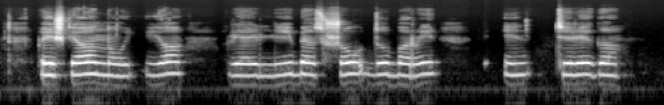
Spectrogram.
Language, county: Lithuanian, Kaunas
